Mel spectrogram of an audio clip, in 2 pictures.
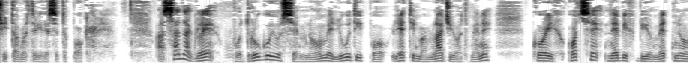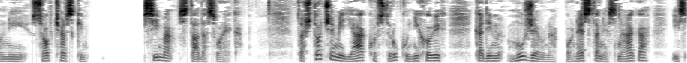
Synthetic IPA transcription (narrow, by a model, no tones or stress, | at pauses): t͡ʃit̪amot̪ɾiːd̪eset̪opo̞̰ɡla̰ʋʎe | a̰sad̪aɡlepod̪ɾuɡujusemno̞ːmeʎuːd̪ipʰo̞ʎe̞t̪imamlˠad͡ʑiod̪menekʰo̞jixo̞t̪senebixbiome̞t̪nuoniso̞ft͡ʃaɾskim | psimast̪ad̪asʋo̞je̞̰ɡ̥ḁ | t̪aʃt̪o̞t͡ɕemijaːkost̪ɾukuɲixo̞ʋixkad̪imːuʒeʋnapo̞ne̞st̪anesnaːɡais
